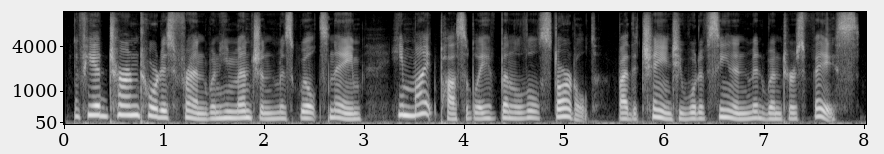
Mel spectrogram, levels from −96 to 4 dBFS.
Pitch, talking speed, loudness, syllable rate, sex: 200 Hz, 230 wpm, -18 LUFS, 5.6 syllables/s, female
